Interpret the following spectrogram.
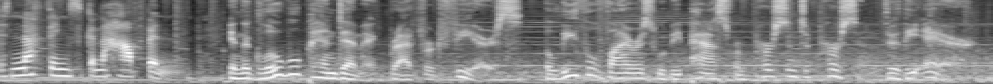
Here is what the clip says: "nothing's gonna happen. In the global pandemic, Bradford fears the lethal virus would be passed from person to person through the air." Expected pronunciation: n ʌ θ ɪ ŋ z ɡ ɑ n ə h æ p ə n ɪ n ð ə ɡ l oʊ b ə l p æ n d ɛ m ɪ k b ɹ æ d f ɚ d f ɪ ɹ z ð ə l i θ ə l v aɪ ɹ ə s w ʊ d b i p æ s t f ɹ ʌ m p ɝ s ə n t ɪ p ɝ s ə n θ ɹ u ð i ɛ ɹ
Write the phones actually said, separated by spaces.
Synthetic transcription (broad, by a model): n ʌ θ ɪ ŋ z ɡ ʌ n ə h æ p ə n ɪ n ð ə ɡ l oʊ b l p æ n d ɛ m ɪ k b ɹ æ d f ɚ d f ɪ ɹ z ð ə l i θ l v aɪ ɹ ə s w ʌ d b i p æ s t f ɹ ʌ m p ɝ s ə n t ɪ p ɝ s ə n θ ɹ u ð i ɛ ɹ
